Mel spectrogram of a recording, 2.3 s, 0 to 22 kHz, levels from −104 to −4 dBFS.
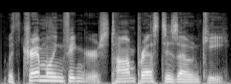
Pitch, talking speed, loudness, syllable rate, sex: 140 Hz, 205 wpm, -19 LUFS, 4.9 syllables/s, male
